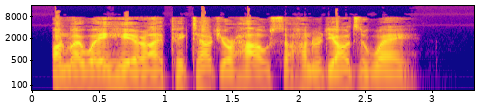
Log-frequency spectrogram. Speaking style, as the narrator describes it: the prince said

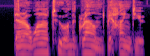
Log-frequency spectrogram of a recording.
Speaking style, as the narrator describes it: called Reg softly

